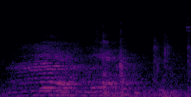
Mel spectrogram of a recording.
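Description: Near silence: faint room tone, with a faint wavering voice-like sound in the first second.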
